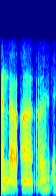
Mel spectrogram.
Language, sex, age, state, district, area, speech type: Malayalam, male, 18-30, Kerala, Palakkad, urban, conversation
